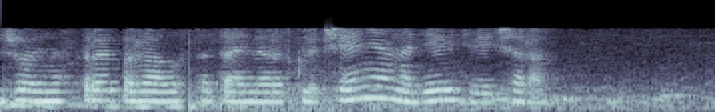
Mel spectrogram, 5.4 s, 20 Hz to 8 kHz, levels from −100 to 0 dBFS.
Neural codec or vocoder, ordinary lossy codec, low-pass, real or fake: none; AAC, 16 kbps; 7.2 kHz; real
